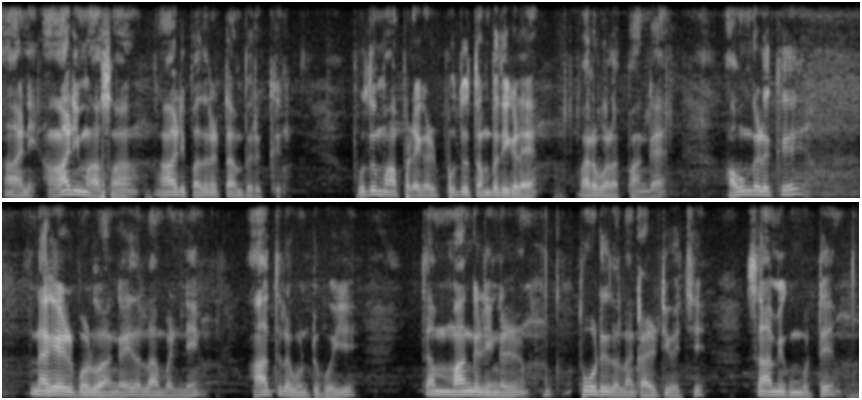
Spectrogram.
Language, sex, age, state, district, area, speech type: Tamil, male, 60+, Tamil Nadu, Thanjavur, rural, spontaneous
